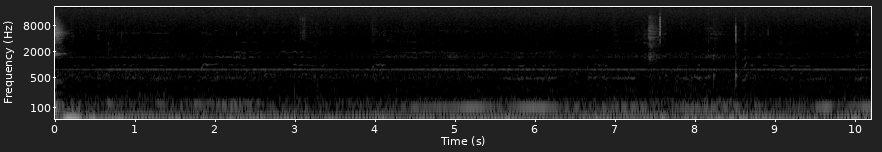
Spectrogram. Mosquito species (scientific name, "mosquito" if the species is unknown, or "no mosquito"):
Anopheles funestus s.s.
